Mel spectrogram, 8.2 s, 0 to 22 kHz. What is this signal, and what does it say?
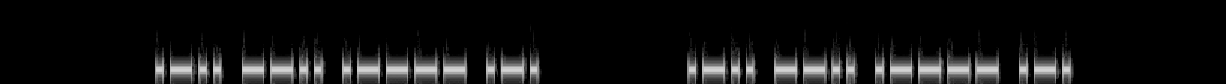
Morse code, heard as a keyed tone, about 25 wpm, 700 Hz. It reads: LZ1R LZ1R
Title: DXCC-100 Call Signs - 4 Characters - Repeated 2x - 25wpm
